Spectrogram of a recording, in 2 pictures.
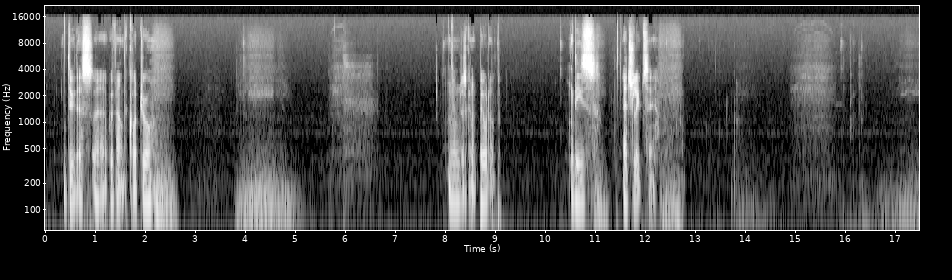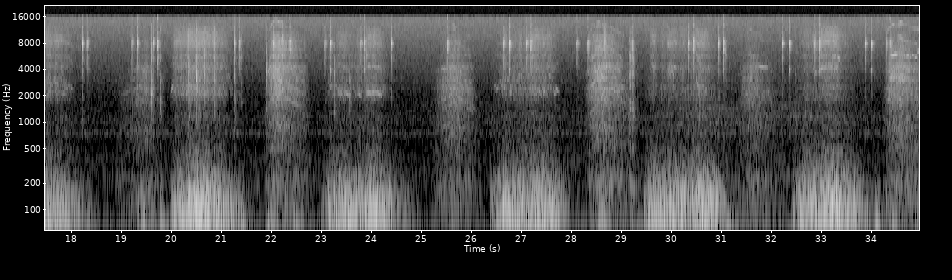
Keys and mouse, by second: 1.3 alt+super+right click, 3.9-7.9 alt+super+drag, 9.0-10.6 alt+super+drag, 12.4-15.9 alt+super+drag, 18.2 super+click, 19.2 super+click, 19.4 super+Caps_Lock, 19.6 click, 20.5 ctrl+super+z, 21.2 shift+super+click, 22.0 alt+super+click, 23.0 super+click, 23.7 shift+super+click, 24.4-25.5 super+drag, 26.6 super+click, 27.0 shift+super+click, 28.1 super+click, 28.6 alt+super+click, 30.3 super+click, 30.9 shift+super+click, 32.2 super+click, 32.8 shift+super+click, 33.8 super+click, 34.2 shift+super+click.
